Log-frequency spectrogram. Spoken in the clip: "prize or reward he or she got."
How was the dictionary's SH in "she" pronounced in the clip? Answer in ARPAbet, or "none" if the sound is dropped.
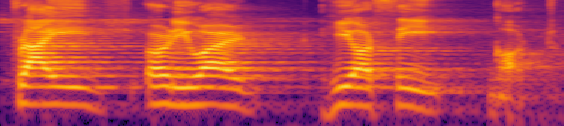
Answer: S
